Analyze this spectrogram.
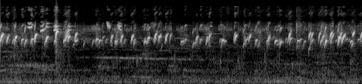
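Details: European goldfinch singing in a recording meant to stir captive goldfinches into song: quick, liquid twitters and sharp chirps in a lively jumble, plus a faint steady hum underneath.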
